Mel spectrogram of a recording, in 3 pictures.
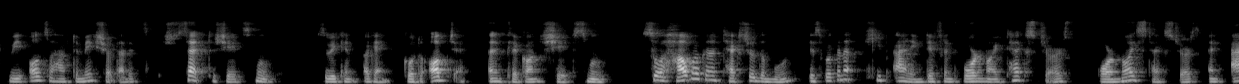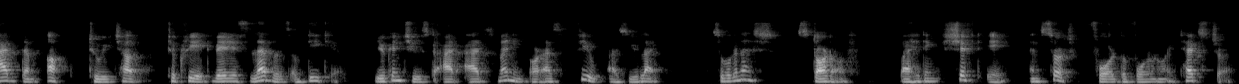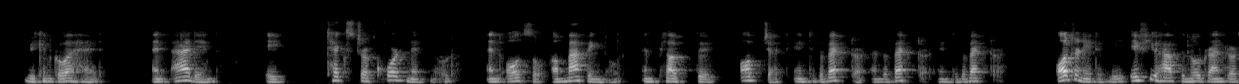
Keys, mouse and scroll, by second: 0.0-0.4 shift+middle drag, 4.0 click, 6.1 ctrl+middle click, 16.7 middle click, 21.8 shift+a, 26.6 middle click, 26.9 shift+a, 29.4 o, 29.8 shift+a, 31.0 p, 32.3 click, 34.4-35.5 drag, 36.0 click, 36.6-37.1 middle drag.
